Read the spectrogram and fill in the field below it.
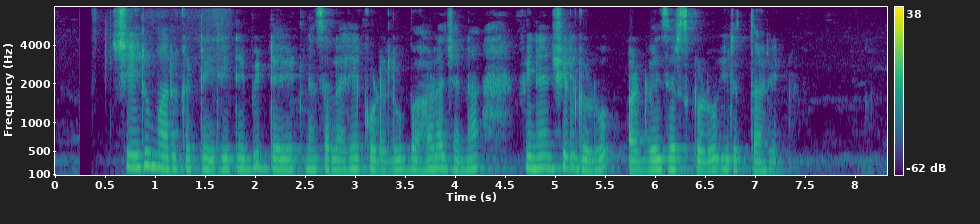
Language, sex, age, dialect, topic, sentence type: Kannada, female, 31-35, Mysore Kannada, banking, statement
